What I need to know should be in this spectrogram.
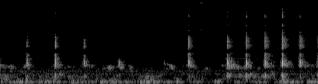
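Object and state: Stylus taps on a tablet glass screen.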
